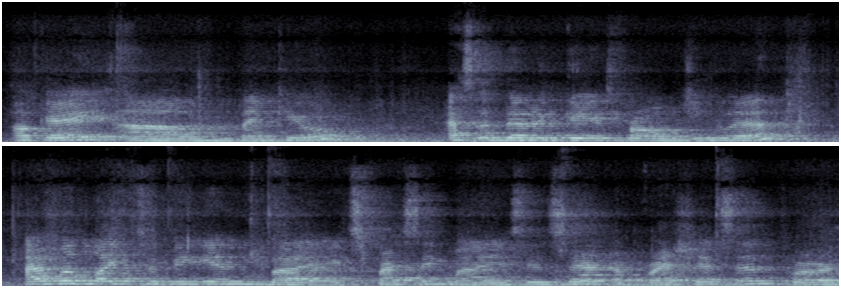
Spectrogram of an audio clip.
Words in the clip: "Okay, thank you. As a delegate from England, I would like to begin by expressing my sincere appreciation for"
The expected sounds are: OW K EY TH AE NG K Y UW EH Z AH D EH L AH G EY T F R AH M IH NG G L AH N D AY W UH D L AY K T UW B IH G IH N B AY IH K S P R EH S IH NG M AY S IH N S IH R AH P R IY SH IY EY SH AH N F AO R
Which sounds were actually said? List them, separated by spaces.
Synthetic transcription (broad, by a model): OW K EY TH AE NG K Y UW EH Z AH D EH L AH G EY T F R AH M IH NG G L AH N D AY W UH D L AY K T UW B IH G IH N B AY IH K S P R EH S IH NG M AY S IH N S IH R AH P R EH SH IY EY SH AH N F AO R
